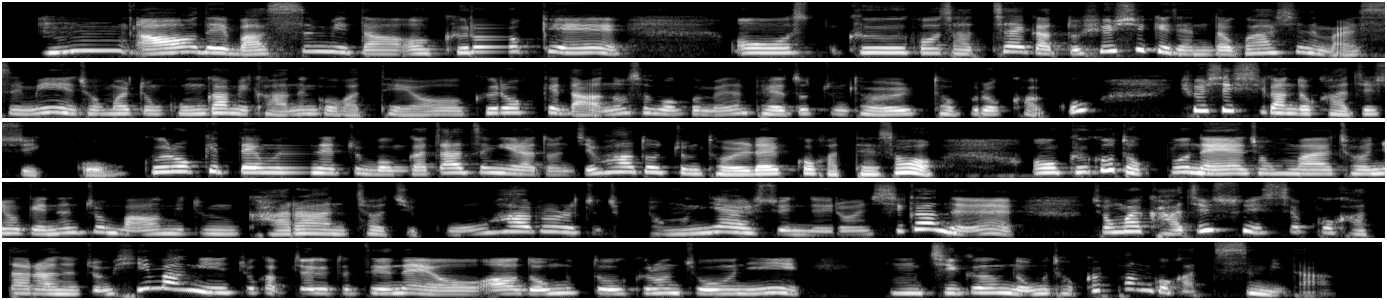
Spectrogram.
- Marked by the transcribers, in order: none
- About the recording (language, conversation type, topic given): Korean, advice, 저녁에 마음을 가라앉히는 일상을 어떻게 만들 수 있을까요?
